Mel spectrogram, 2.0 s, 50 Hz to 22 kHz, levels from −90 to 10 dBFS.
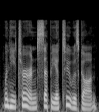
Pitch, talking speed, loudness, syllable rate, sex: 170 Hz, 210 wpm, -17 LUFS, 4.8 syllables/s, female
